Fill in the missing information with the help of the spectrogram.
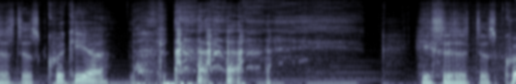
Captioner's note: laughs from atop the fourth wall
